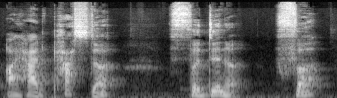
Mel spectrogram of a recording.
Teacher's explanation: we could pronounce it as fer with the schwa sound so F and then just a schwa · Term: weak forms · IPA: /ə/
